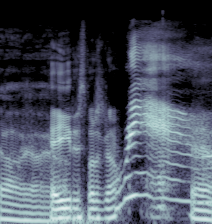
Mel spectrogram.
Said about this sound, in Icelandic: Er þetta kattur?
